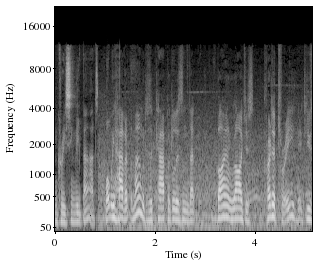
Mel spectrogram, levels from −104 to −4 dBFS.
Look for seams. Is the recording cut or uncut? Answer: cut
